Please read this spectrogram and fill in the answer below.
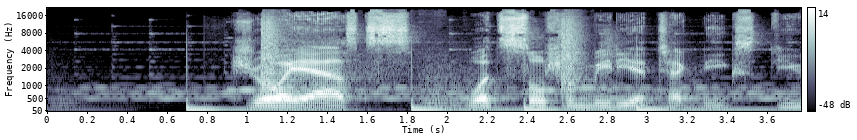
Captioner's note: voiceover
